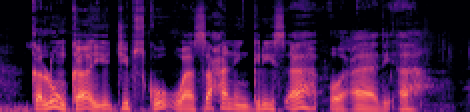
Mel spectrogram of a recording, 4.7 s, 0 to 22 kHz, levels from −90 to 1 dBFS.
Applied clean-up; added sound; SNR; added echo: none; none; none; none.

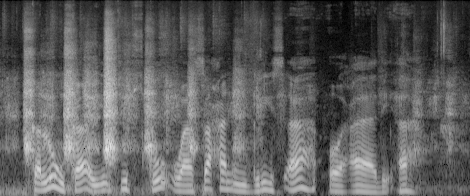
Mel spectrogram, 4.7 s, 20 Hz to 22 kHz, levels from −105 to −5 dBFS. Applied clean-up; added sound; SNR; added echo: none; Dog; -2 dB; none.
